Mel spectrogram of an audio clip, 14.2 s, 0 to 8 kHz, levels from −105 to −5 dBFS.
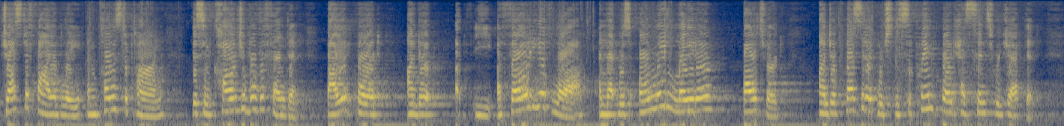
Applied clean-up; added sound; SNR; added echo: neural separator model SepFormer DNS4.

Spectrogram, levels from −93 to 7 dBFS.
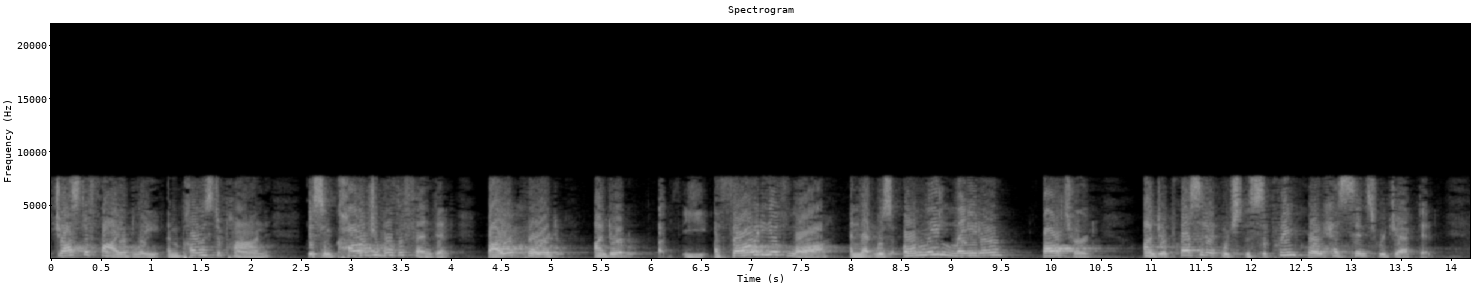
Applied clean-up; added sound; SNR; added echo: none; none; none; none.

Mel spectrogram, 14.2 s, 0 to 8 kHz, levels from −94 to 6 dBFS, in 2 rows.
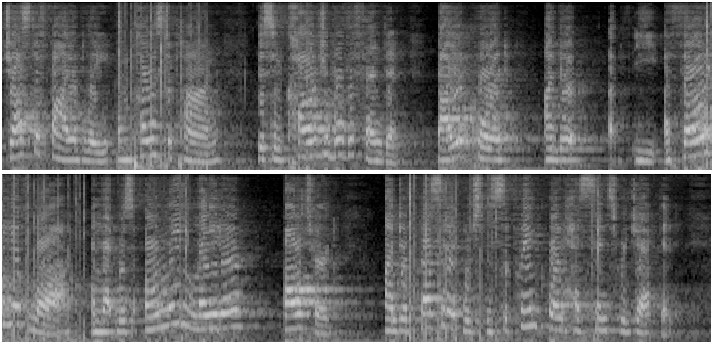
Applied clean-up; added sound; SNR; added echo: none; Domestic sounds, home sounds; 13 dB; reverberation time 1.5 s.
